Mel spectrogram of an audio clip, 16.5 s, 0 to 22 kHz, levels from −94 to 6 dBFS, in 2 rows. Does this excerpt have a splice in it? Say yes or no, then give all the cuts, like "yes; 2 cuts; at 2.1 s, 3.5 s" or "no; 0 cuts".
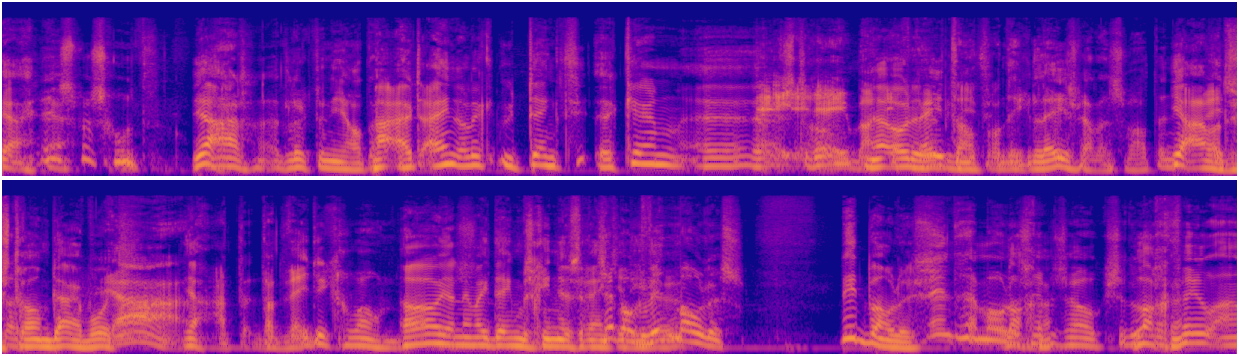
yes; 1 cut; at 3.3 s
